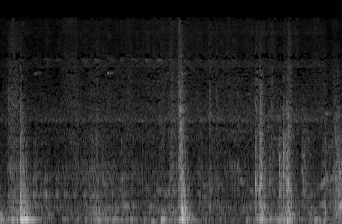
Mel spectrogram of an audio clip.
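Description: Wooden pieces knock and clatter on a hard surface.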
